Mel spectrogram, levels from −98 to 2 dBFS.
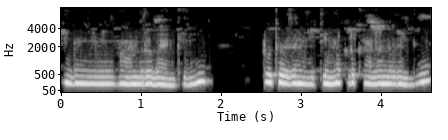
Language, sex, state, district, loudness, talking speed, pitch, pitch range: Telugu, female, Telangana, Karimnagar, -17 LUFS, 105 wpm, 215 Hz, 205-245 Hz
